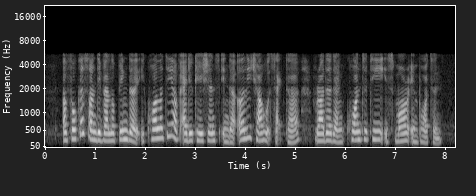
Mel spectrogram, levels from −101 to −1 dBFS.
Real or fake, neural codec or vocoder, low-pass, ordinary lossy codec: real; none; 5.4 kHz; none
